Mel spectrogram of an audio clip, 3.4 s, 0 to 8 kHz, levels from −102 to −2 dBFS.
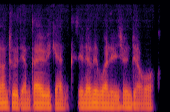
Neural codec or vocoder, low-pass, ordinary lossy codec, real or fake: codec, 16 kHz, 1.1 kbps, Voila-Tokenizer; 7.2 kHz; none; fake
